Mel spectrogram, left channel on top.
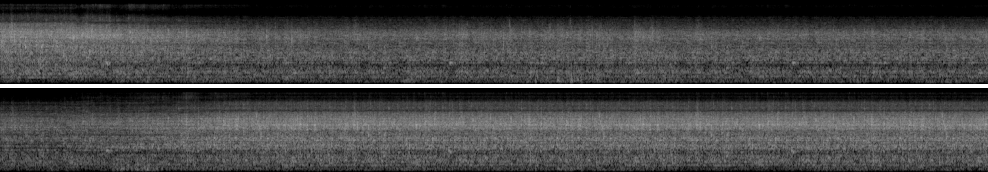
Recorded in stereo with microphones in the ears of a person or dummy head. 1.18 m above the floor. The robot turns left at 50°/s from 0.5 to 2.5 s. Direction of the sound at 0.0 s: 60° left.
